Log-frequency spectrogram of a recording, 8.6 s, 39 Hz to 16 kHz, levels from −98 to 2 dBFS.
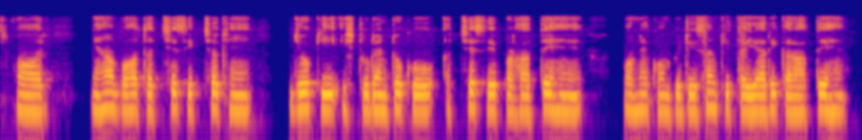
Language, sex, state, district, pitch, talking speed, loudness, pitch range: Hindi, male, Bihar, Lakhisarai, 140 Hz, 140 wpm, -18 LUFS, 135-145 Hz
